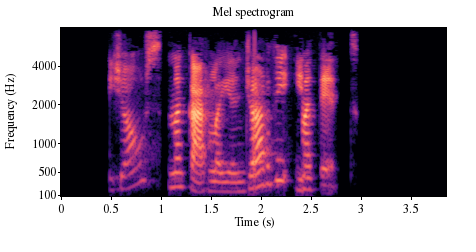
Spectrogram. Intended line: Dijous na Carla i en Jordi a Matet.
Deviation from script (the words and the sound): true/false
false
